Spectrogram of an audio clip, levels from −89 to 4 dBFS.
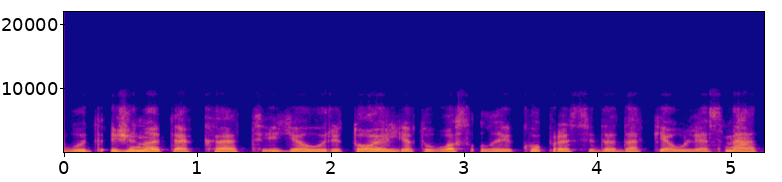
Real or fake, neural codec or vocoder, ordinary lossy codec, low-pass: fake; codec, 16 kHz, 8 kbps, FreqCodec, smaller model; Opus, 32 kbps; 7.2 kHz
